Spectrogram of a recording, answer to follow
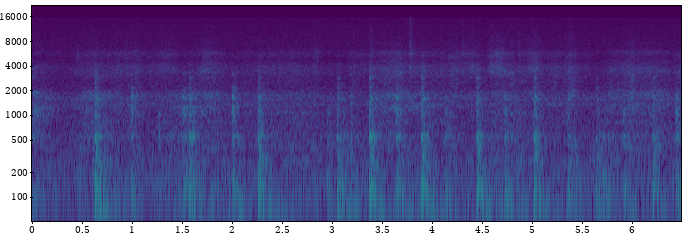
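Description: A utensil stirring thick white chocolate ganache in a stainless steel bowl over a bain-marie, making light, irregular clicks and scrapes against the metal a few times a second over a faint steady hiss.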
